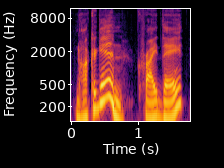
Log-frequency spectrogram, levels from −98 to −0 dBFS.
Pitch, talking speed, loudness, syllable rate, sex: 160 Hz, 135 wpm, -15 LUFS, 3.5 syllables/s, male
